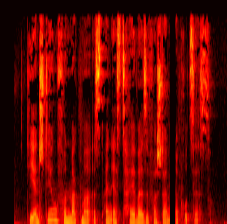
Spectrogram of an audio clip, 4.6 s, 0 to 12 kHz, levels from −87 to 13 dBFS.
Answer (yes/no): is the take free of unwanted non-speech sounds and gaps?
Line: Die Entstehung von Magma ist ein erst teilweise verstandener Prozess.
no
